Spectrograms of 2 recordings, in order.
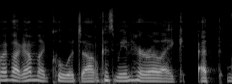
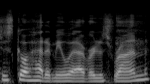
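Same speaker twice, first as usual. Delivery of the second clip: ordinary delivery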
